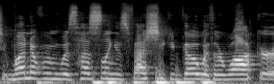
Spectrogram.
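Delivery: normal talking voice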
